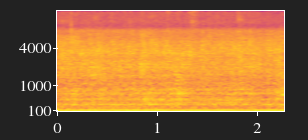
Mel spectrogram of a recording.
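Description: Curry gravy sizzling steadily in a pot on the stove, with cubed taro just added, over a low steady hum.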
